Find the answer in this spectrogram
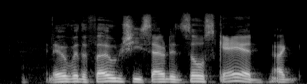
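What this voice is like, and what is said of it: Inconsistent attempted British accent, Australian-sounding. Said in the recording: “I can't hold a consistent British accent ... I don't know that that's a British accent. I think it's very Australian ... I'm attempting a British accent, okay. which is, well, there might be some British in there.”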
